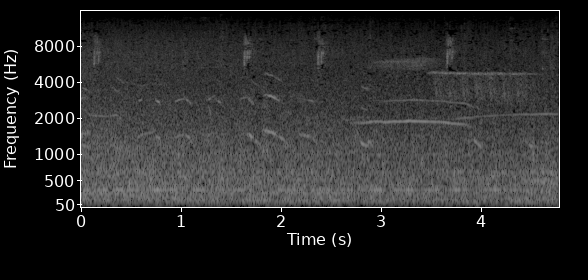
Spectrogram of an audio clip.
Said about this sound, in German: Ein neuer Tag ist angebrochen. In der Ferne zwitschern leise die Vögel und auch die für die Hansestadt typischen Möwen sind wieder erwacht.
